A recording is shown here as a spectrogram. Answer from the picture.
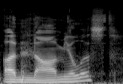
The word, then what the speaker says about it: anomalous: Anomalous. – Like an anomaly. How do you say it? I can't speak. – Like an anomalous? – Oh, it's like anomaly, right? Anomalous. Anomalous.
